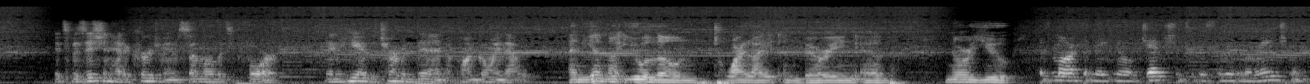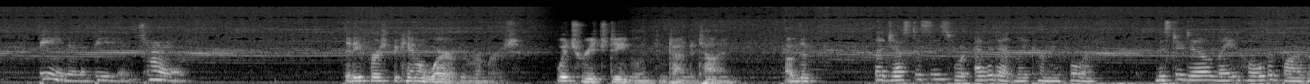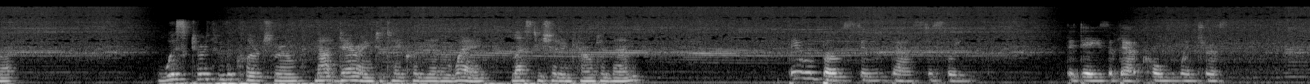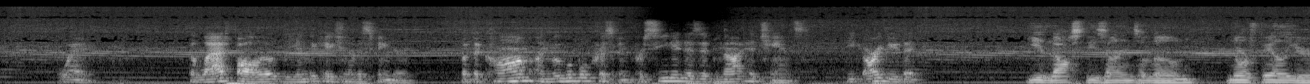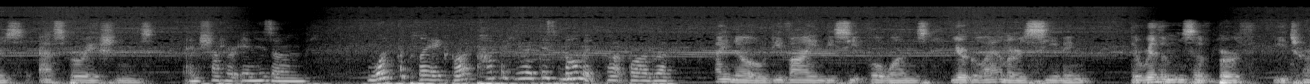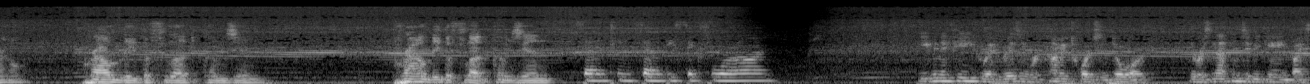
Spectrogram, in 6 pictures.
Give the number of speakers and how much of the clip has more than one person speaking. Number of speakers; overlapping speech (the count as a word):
five, no overlap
